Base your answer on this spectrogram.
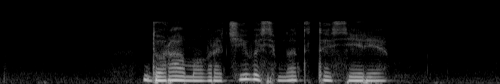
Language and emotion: Russian, neutral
